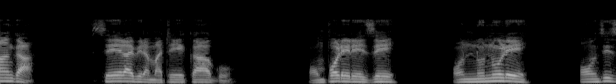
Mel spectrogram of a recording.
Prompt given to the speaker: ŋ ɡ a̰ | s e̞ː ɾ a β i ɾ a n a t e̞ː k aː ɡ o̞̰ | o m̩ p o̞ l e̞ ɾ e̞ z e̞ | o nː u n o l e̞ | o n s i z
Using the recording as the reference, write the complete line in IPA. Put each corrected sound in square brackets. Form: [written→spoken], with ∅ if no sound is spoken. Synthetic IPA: ŋ ɡ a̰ | s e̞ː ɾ a β i ɾ a [n→m] a t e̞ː k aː ɡ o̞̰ | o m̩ p o̞ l e̞ ɾ e̞ z e̞ | o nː u n [o→u] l e̞ | o n [s→z] i z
